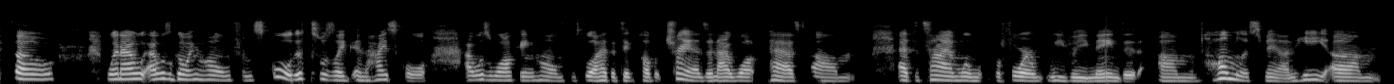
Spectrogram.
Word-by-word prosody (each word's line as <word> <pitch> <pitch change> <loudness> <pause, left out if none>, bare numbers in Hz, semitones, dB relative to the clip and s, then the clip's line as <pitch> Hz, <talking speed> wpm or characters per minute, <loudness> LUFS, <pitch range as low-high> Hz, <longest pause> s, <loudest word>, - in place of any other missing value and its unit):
So, 240 -2 +5 0.5
when 240 +1 +4
I 245 +1 +8
wa 255 0 +5
I 225 - +5
was 260 -1 +2
going 230 -1 +2
home 210 -3 -2
from 190 0 -12
school 315 - 0
this 245 +3 +3
was, 235 -4 -3
like, 195 -2 +1
in 200 -2 -3
high 220 +5 -2
school, 150 -8 -6 0.4
I 205 - +1
was 215 0 -1
walking 195 -2 -1
home 180 -4 -4
from 170 0 -23
school 185 +3 +2
I 175 - +3
had 185 -1 +1
to 170 - -3
take 170 +1 -3
public 175 -2 -3
trans 195 -10 +1
and 170 0 +1
I 170 0 +4
walked 170 0 -2
past, 170 -4 0
um, 160 -2 -6 0.5
at 195 -1 +2
the 180 - -15
time 195 -1 +1
when 170 -2 0
before 175 -1 +2
we 175 -1 -4
renamed 160 0 +1
it, 145 - +1 0.2
um, 160 -2 -4
homeless 235 -11 +3
man 160 -3 -3
he, 215 +4 -2
um 170 -3 0
185 Hz, 200 wpm, -24 LUFS, 170-215 Hz, 0.5 s, I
